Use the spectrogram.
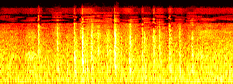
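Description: A quick burst of computer keyboard typing, about a dozen light, close keystrokes as a name is entered, clicking briskly over a steady background hiss.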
